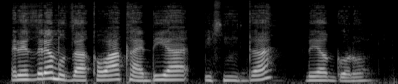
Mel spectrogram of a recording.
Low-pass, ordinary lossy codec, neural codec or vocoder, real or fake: none; none; codec, 44.1 kHz, 1.7 kbps, Pupu-Codec; fake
